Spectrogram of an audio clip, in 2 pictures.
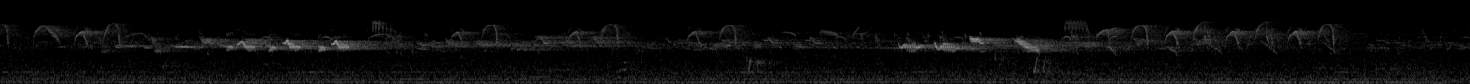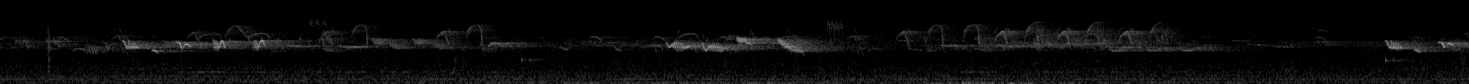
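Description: Birds chirping in about five separate bursts of rapid, high notes that sweep downward, a few seconds apart, over a faint steady background hiss.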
